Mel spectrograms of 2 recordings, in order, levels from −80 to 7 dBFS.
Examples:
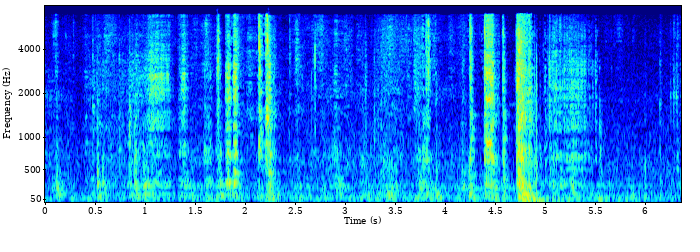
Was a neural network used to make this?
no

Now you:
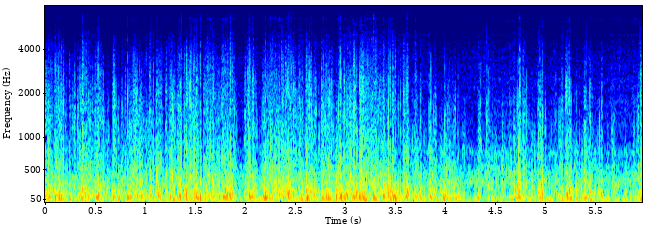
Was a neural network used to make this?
no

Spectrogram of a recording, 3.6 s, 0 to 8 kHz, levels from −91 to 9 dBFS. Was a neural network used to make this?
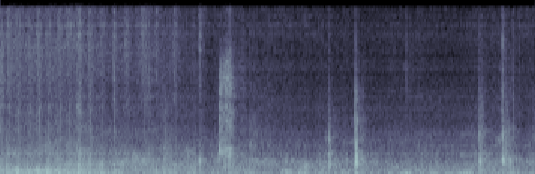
yes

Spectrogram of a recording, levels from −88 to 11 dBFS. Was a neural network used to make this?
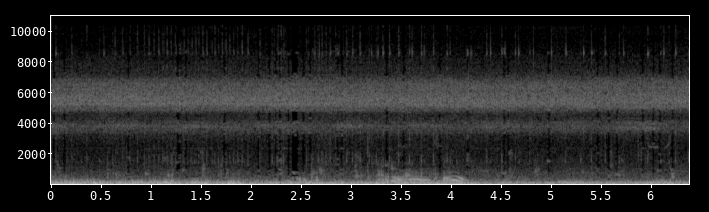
no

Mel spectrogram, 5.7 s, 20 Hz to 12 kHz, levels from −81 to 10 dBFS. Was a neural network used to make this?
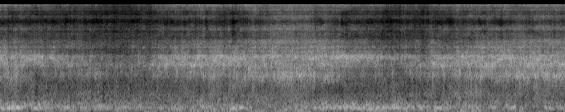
yes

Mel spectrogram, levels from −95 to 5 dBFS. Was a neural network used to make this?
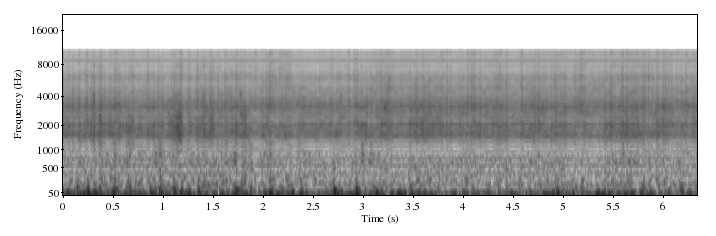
yes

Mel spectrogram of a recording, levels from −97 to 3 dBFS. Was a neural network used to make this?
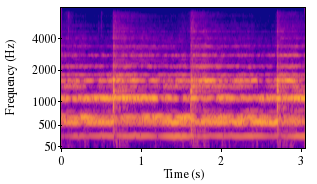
yes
